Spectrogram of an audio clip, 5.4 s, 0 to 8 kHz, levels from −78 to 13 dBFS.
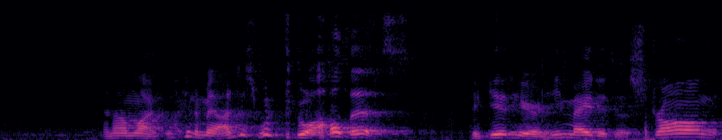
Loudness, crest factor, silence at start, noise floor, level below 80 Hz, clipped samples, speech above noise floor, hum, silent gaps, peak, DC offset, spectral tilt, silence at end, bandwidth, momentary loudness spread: -32 LUFS; 18 dB; 0.75 s; -65 dBFS; -62 dBFS; under 0.1%; 33 dB; none; none; -14 dBFS; under 0.1%; -7 dB/octave; 0 s; 7.6 kHz; 12 LU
